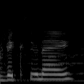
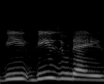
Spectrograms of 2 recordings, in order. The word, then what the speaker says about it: Viixune: is a nine-tailed fox so i kind of put the two together for viksune and so that's kind of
